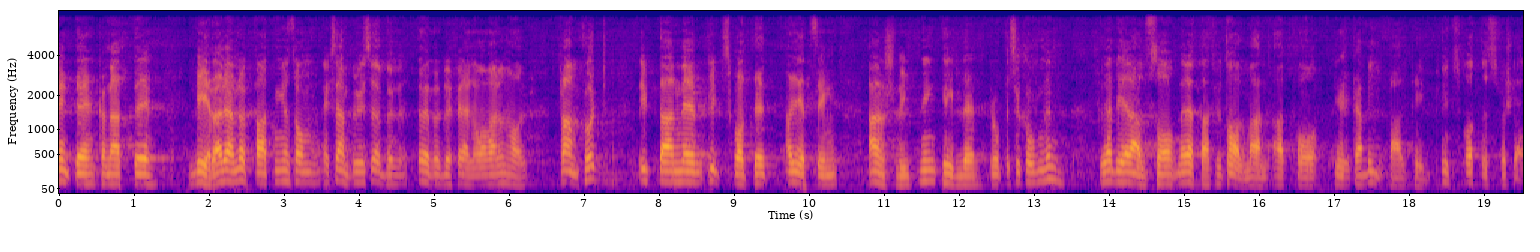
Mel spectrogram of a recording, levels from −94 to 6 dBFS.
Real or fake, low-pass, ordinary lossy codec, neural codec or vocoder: fake; 7.2 kHz; none; codec, 44.1 kHz, 2.6 kbps, SNAC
